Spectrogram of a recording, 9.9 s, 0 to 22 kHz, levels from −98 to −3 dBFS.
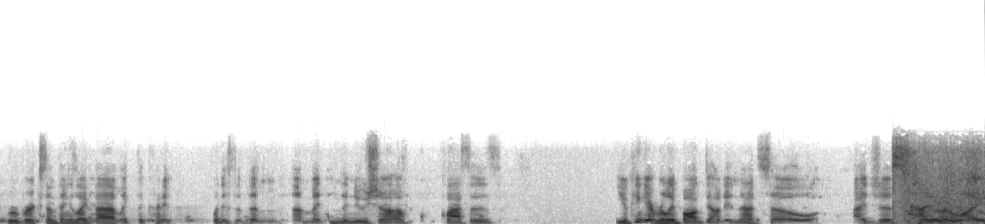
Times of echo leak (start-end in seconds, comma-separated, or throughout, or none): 0.00-0.46, 0.88-0.97, 1.29-2.07, 3.24-4.15, 7.37-7.63, 8.05-8.25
